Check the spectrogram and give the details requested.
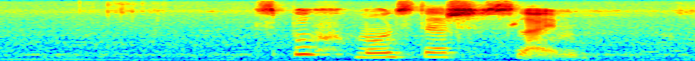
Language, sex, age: Afrikaans, female, 21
